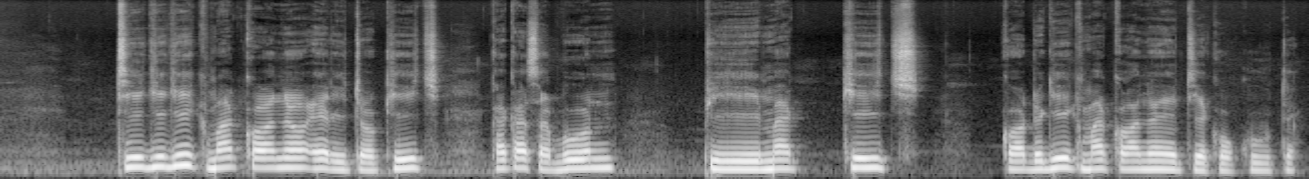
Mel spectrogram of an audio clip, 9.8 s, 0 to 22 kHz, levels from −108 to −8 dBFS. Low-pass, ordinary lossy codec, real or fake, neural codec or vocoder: none; none; real; none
